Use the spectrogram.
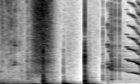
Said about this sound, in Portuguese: Dentro da pequena casinha amarela, Kátia varria o chão quando ouviu três batidas na porta.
